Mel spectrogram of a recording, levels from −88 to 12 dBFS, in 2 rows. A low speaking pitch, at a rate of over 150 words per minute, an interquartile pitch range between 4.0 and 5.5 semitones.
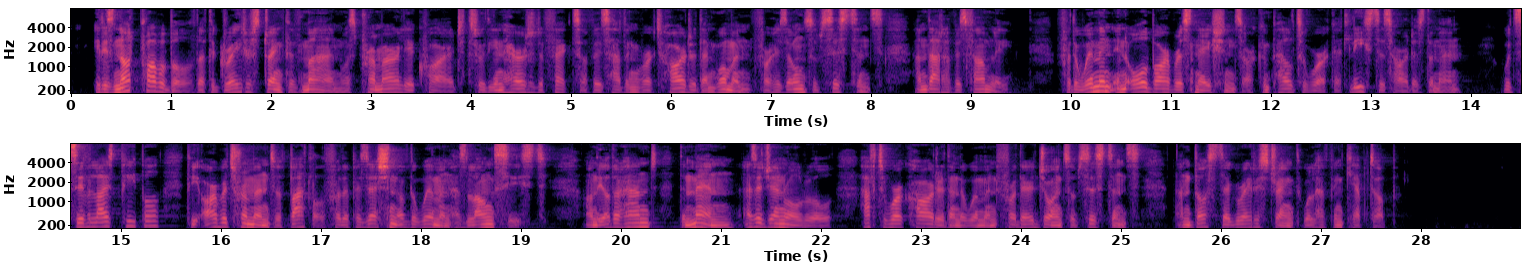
Yes: low, 110 Hz; fast, 205 wpm; average, 4.5 semitones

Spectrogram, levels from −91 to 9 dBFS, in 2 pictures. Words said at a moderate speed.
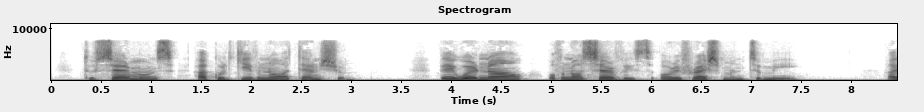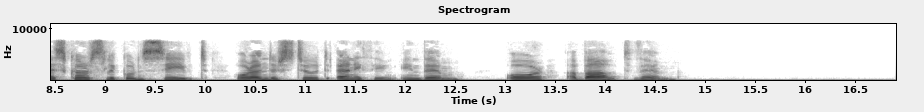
No: slow, 100 wpm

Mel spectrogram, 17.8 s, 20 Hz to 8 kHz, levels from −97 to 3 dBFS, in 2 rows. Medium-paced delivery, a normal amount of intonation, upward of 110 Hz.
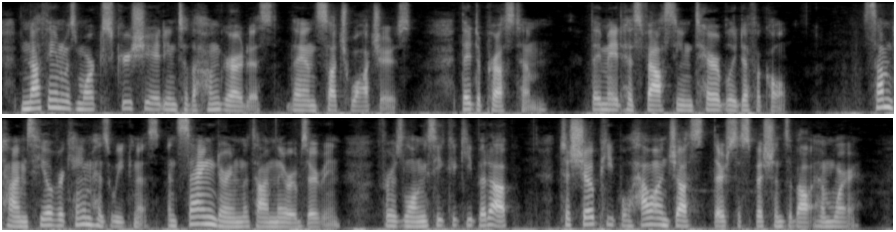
Yes: average, 175 wpm; average, 3.6 semitones; low, 135 Hz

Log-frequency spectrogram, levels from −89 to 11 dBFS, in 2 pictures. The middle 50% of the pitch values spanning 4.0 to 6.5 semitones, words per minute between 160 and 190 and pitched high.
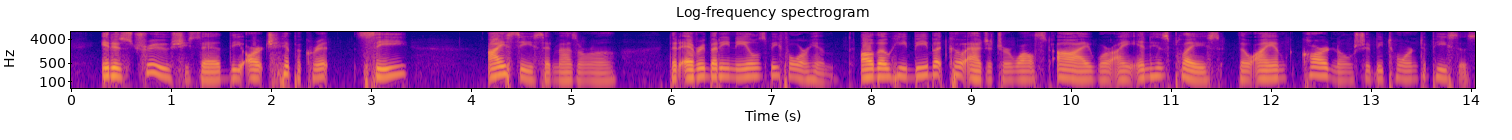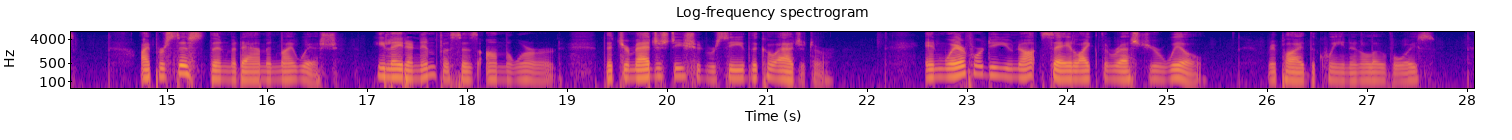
No: average, 4.4 semitones; average, 165 wpm; low, 135 Hz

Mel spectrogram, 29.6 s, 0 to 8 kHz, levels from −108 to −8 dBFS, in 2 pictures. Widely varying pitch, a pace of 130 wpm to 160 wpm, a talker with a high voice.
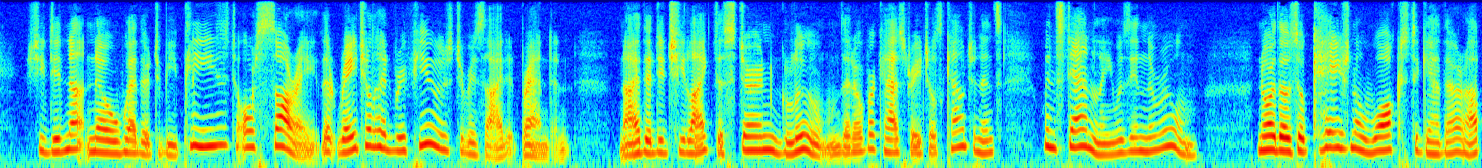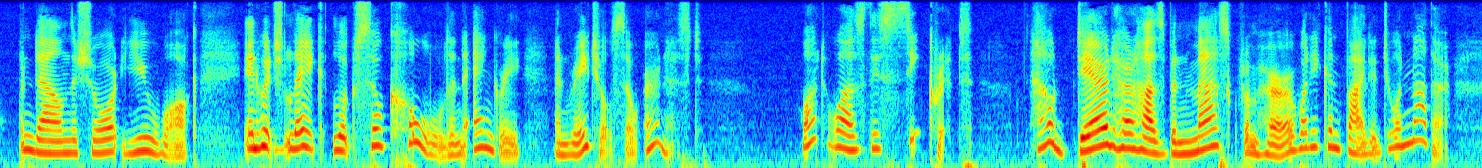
Yes: wide, 5.8 semitones; average, 150 wpm; high, 215 Hz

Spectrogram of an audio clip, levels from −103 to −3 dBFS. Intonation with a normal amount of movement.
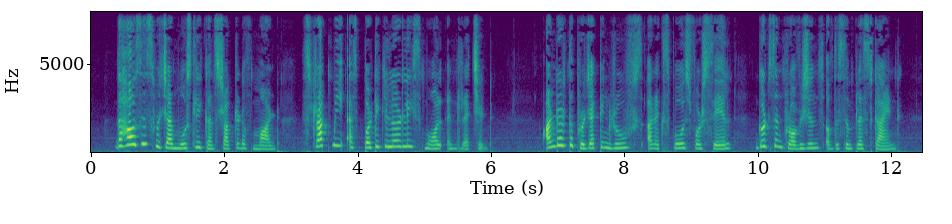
No: wide, 7.1 semitones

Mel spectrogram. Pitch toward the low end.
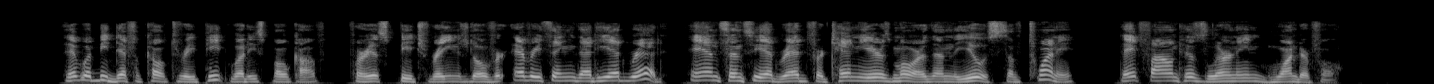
No: medium, 145 Hz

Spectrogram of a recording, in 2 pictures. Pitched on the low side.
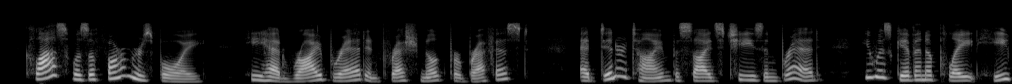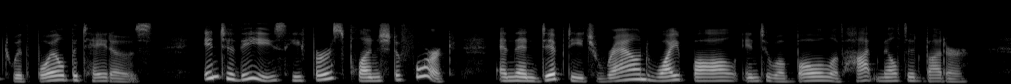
No: medium, 180 Hz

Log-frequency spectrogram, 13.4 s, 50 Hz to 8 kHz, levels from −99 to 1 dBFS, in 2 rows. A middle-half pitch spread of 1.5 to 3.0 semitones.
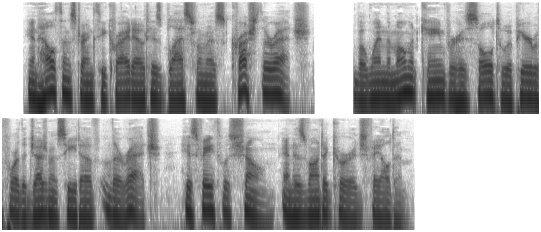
Yes: average, 2.7 semitones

